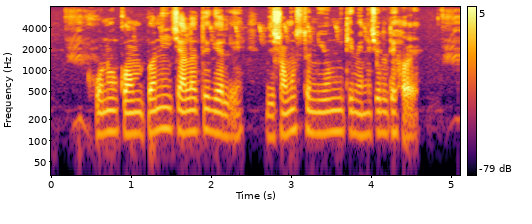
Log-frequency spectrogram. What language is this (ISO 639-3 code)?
ben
